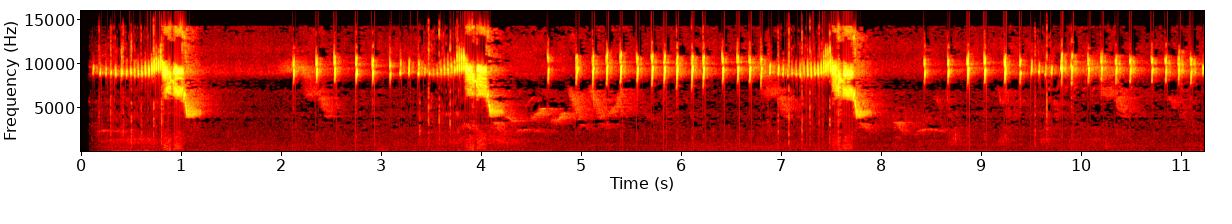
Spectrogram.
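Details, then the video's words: Blue-black grassquit singing aggressively: three loud, buzzy, very high phrases that sweep sharply downward, about every four seconds, separated by quick runs of thin, high ticking notes. "TIZIU CANTANDO AGRESSIVO"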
